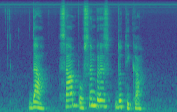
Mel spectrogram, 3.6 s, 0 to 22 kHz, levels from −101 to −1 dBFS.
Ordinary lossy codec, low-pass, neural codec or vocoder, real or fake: none; none; none; real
